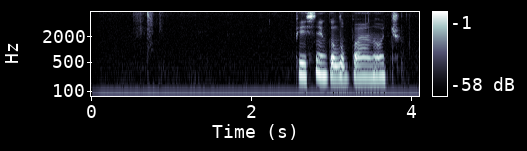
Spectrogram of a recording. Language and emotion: Russian, neutral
